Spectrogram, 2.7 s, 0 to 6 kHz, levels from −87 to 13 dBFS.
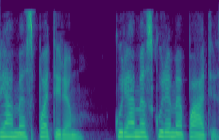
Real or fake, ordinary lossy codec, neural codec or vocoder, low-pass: real; MP3, 48 kbps; none; 5.4 kHz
